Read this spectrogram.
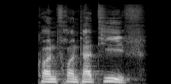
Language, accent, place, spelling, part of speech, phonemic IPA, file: German, Germany, Berlin, konfrontativ, adjective, /kɔnfʁɔntaˈtiːf/, De-konfrontativ.ogg
- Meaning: confrontational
